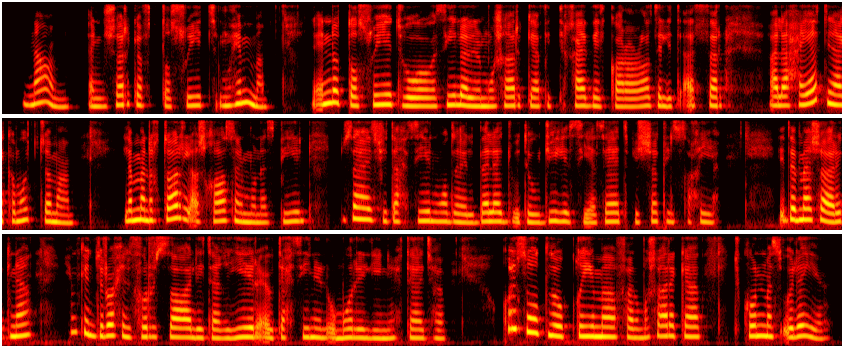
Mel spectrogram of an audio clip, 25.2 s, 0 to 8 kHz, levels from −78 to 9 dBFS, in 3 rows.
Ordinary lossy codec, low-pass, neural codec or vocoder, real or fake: none; 7.2 kHz; codec, 16 kHz, 8 kbps, FunCodec, trained on LibriTTS, 25 frames a second; fake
